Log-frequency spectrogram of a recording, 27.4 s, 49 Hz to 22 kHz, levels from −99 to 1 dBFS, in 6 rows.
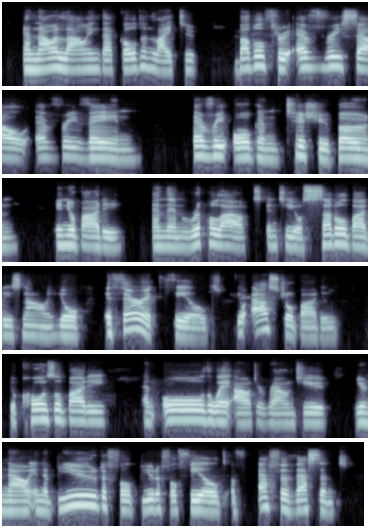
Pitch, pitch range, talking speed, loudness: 165 Hz, 150-180 Hz, 120 wpm, -16 LUFS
